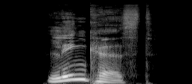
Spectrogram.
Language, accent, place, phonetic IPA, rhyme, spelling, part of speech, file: German, Germany, Berlin, [ˈlɪŋkəst], -ɪŋkəst, linkest, verb, De-linkest.ogg
- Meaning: second-person singular subjunctive I of linken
